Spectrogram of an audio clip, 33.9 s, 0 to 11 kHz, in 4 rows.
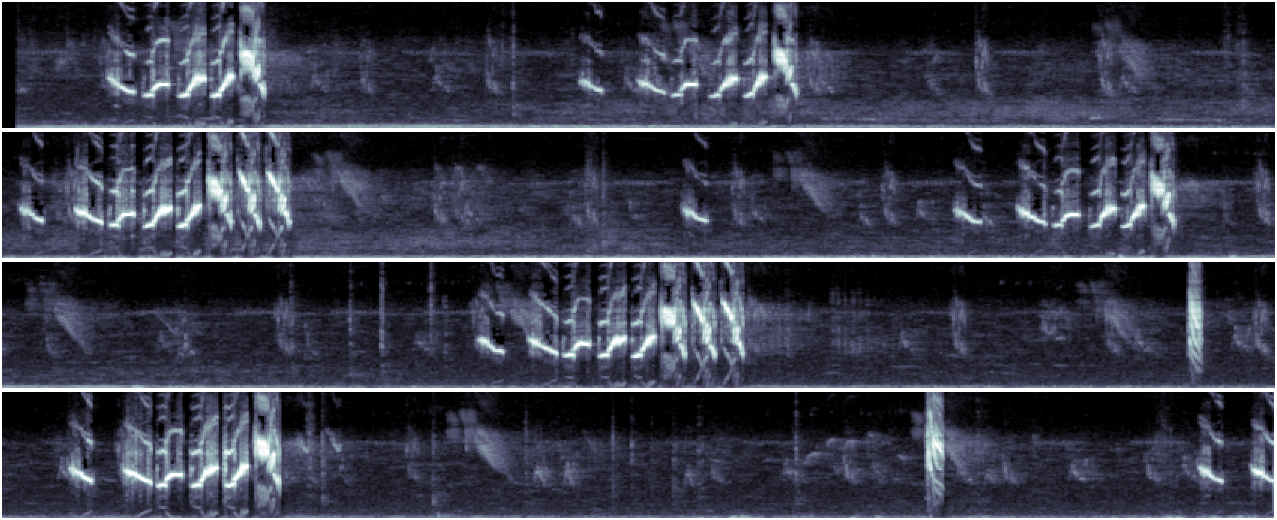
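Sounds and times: bird singing high rising notes: 0.1s - 19.2s, 19.8s - 27.8s, 30.3s - 33.9s.

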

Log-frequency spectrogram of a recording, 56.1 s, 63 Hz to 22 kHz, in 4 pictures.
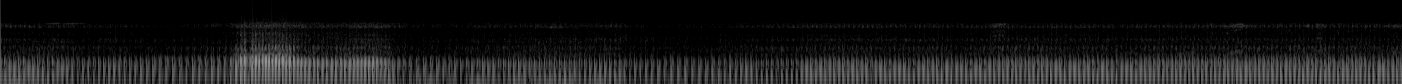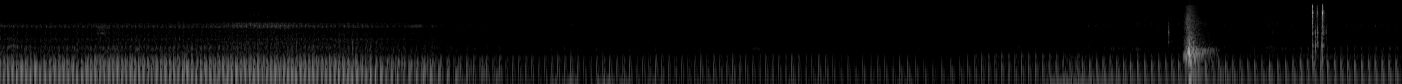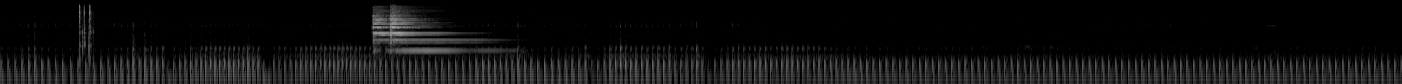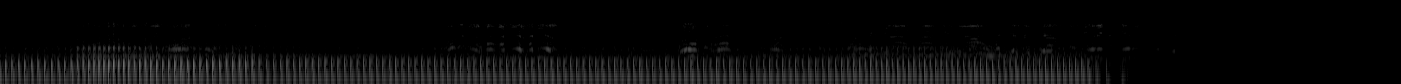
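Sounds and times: motorcycles idling: 4.0s - 53.1s
sharp clicks: 28.8s - 29.0s
brief high tone: 31.8s - 33.3s.

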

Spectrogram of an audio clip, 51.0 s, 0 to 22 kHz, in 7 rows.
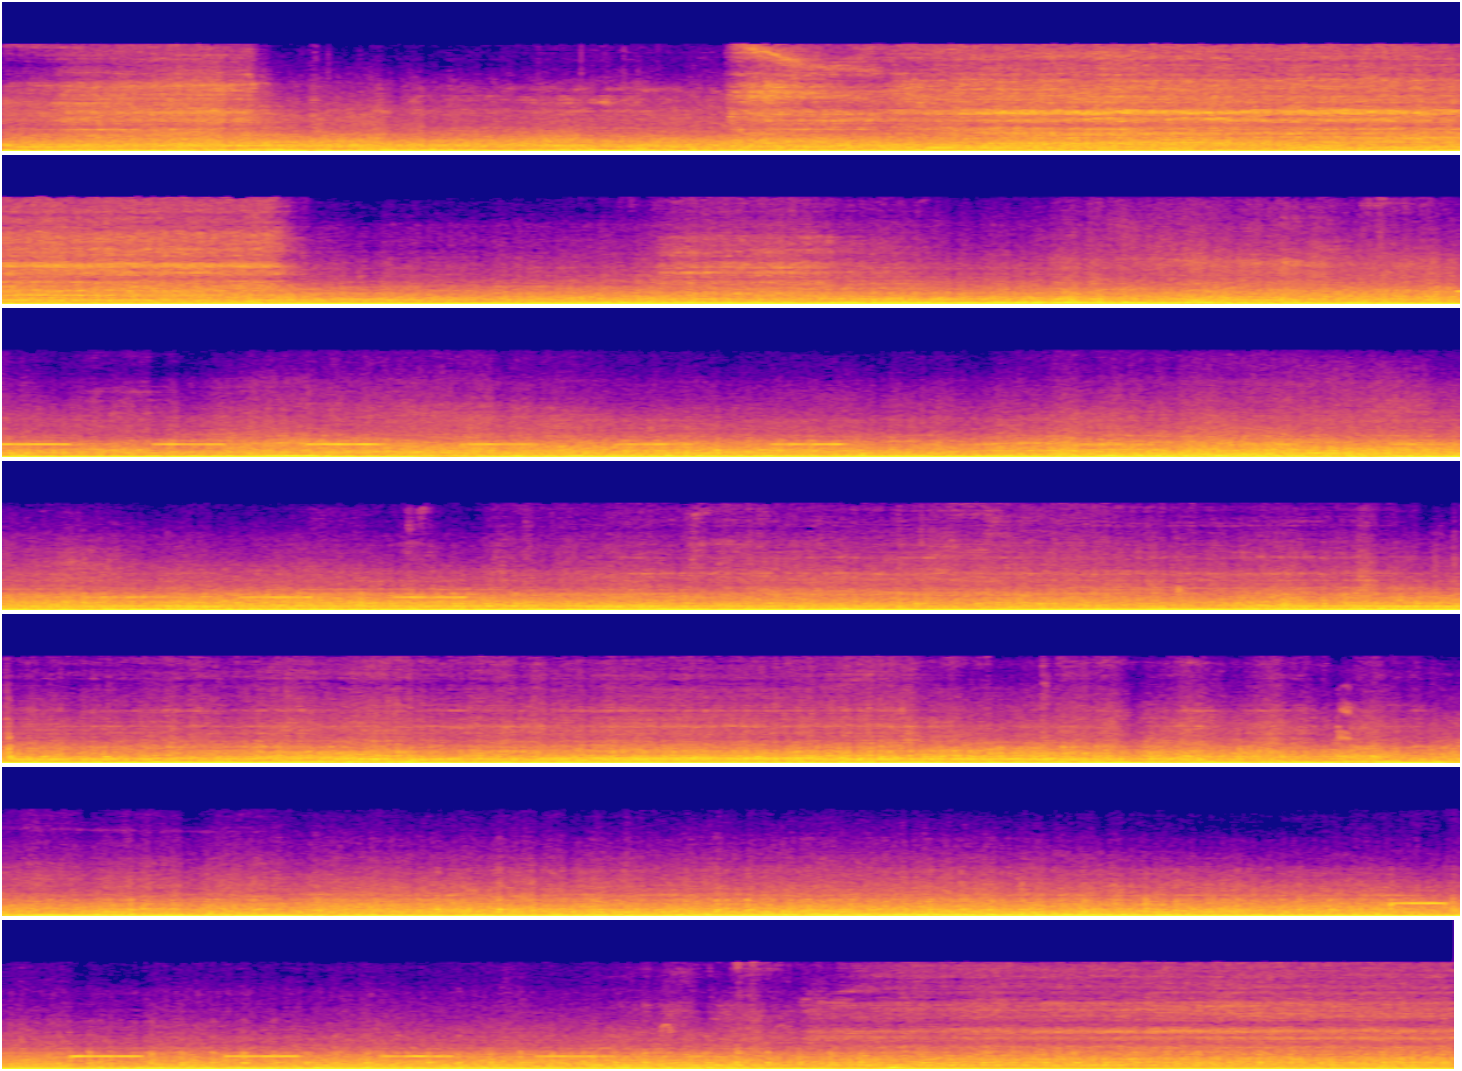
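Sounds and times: diesel engine running: 0.0s - 51.0s
reversing alarm beeps: 14.6s - 20.3s, 20.9s - 24.3s, 43.4s - 46.9s.

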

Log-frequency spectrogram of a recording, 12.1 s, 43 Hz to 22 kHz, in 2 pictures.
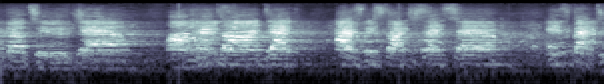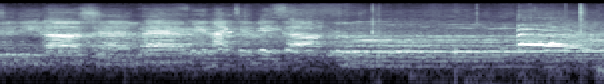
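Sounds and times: choir singing a cappella: 0.0s - 12.0s.

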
